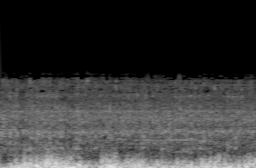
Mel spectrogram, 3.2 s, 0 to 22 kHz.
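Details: Pump running during a flow test on a newly hydro-drilled 14 m well in a finished caisson: deep, steady churning rumble with water rushing and no knock or squeal. Healthy running, about 10 litres in 18 seconds.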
